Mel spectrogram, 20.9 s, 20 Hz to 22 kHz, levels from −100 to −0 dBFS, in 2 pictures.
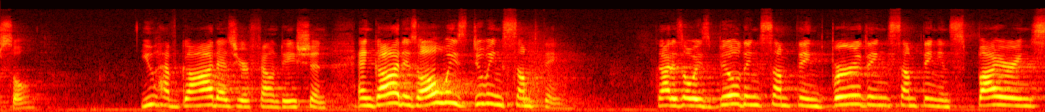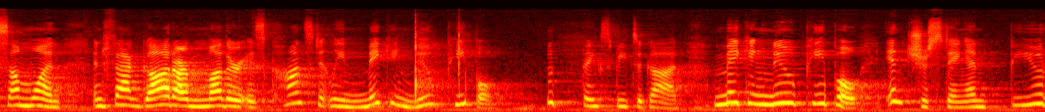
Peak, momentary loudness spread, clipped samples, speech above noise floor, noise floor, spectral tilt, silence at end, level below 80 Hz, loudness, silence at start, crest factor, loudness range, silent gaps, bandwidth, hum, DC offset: -8 dBFS; 16 LU; under 0.1%; 29 dB; -55 dBFS; -3.5 dB/octave; 0 s; -62 dBFS; -27 LUFS; 0 s; 20 dB; 10 LU; none; 15.5 kHz; none; under 0.1%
